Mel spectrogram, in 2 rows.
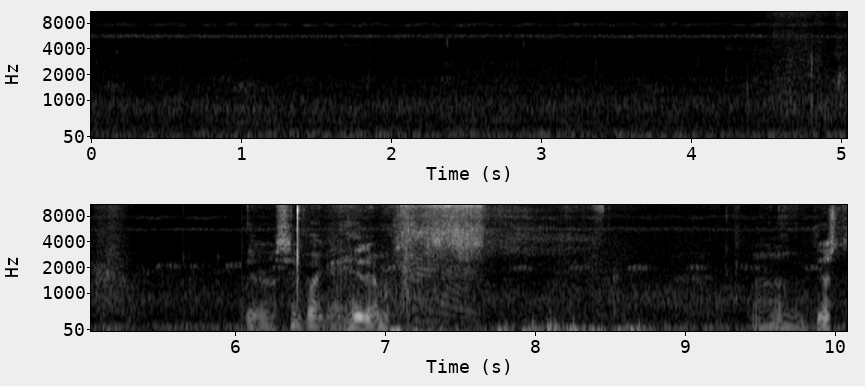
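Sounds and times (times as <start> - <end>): fishing line whizzing off reel: 7.0 - 8.4.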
